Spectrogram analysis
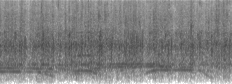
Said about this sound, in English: And before we go tonight, please, a round of applause for everyone who works at the Duchess and everyone on Light and Sound.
